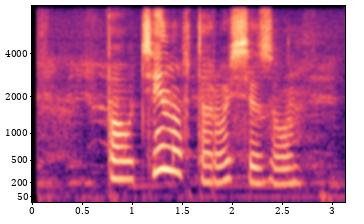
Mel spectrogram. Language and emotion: Russian, neutral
